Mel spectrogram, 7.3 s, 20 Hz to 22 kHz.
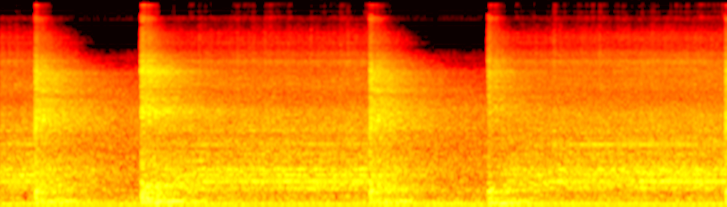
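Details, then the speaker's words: High-voltage lab sphere-to-sphere gap set to 40 mm, voltage raised above previous 35.42: sharp irregular cracks over transformer hum at breakdown, secondary tripping off each time; breakdown 50.94. "Yes, when breakdown occurs, this gets tripped, disconnected. Secondary gets disconnected."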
